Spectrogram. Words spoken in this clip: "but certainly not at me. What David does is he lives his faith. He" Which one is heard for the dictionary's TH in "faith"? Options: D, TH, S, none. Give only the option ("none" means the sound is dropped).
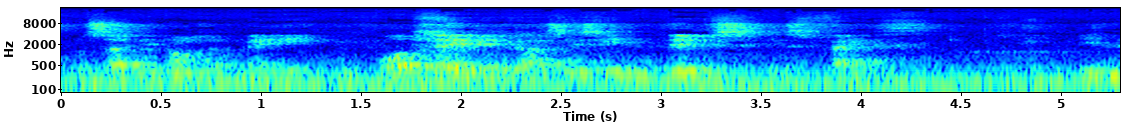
TH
